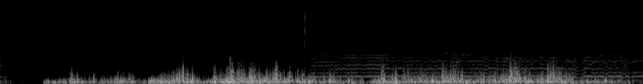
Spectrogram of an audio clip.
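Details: Bumblebee foraging on mahonia late in the season in cold, dry, windy weather. After a gusty opening, a steady, low, droning buzz with a rich hum holds for the last three seconds over a constant rumble of wind.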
